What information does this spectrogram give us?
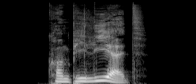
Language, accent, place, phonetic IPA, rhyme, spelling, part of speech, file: German, Germany, Berlin, [kɔmpiˈliːɐ̯t], -iːɐ̯t, kompiliert, verb, De-kompiliert.ogg
- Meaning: 1. past participle of kompilieren 2. inflection of kompilieren: third-person singular present 3. inflection of kompilieren: second-person plural present 4. inflection of kompilieren: plural imperative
